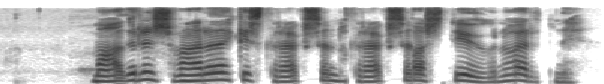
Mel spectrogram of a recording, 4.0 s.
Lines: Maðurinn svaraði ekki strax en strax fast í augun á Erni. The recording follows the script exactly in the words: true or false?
true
